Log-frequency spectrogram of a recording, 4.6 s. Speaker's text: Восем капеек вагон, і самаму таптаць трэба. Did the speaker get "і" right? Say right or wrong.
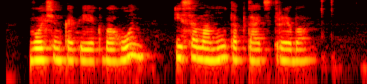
right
